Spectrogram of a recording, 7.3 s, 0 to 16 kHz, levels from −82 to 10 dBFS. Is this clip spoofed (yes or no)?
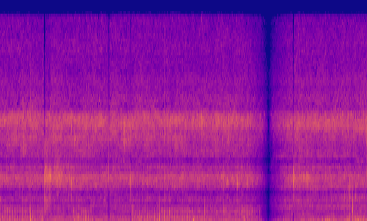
yes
